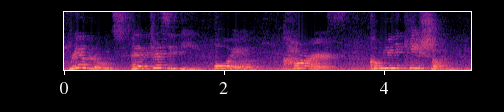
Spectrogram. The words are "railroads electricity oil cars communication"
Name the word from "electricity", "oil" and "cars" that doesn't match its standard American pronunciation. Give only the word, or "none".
cars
